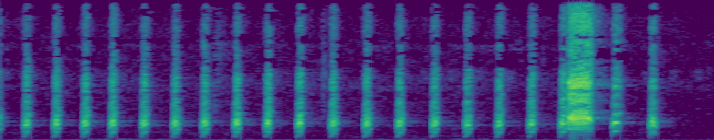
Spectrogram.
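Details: Cackling red junglefowl hen, used as a trapping lure: a long, steady series of brief clucks, about three a second, then one loud, rough burst near the end before a few more clucks.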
